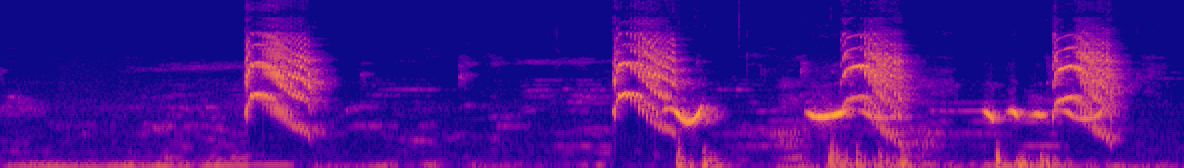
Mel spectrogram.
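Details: Young Alexandrine parakeet kept indoors, morning calls: a harsh falling squawk followed by three more screechy calls, some starting with a short whistled note, over faint low background hum.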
